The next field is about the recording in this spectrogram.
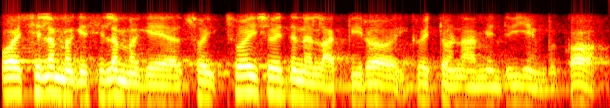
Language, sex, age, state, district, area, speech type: Manipuri, male, 45-60, Manipur, Churachandpur, urban, conversation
